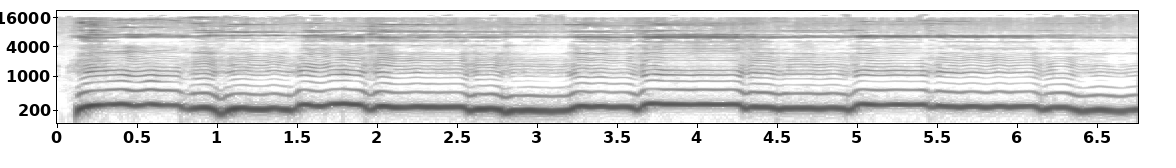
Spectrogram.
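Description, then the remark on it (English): A single voice hums steadily for several seconds in a vocal warm-up, a bright buzzing tone placed at the front of the mouth that wavers gently up and down in pitch, fairly loud with no words. “Now let's put it to the front of our mouths.”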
